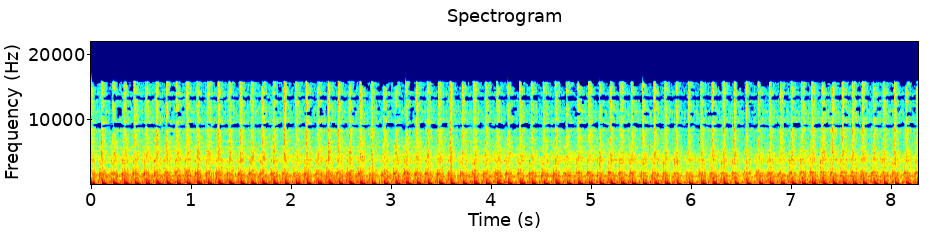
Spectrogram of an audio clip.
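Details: 1986 Suzuki Savage 650cc single, first run after many years with new ignition coil, fresh gas in carb, oil added and aftermarket can exhaust: steady, even thumping idle about three beats a second, no misses or knocks; running healthy.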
